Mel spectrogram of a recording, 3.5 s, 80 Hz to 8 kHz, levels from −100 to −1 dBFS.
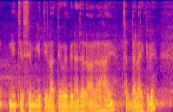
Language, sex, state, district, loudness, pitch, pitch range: Hindi, male, Arunachal Pradesh, Papum Pare, -16 LUFS, 100 Hz, 100-125 Hz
